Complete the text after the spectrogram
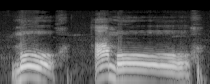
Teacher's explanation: a última amor Mor você pronuncia com mais força então aqui a palavra amor tem um acento tônico na última sílaba Mor amor mais forte aqui está o acento tônico mas não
